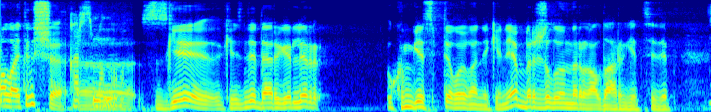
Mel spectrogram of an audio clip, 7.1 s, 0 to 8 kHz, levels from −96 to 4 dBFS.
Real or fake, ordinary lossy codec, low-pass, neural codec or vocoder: real; none; none; none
